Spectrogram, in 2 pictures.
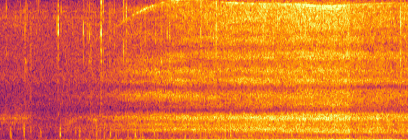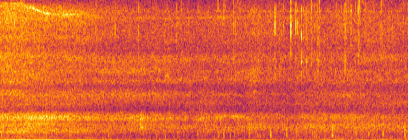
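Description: A motor vehicle driving past close by: a low engine hum with tyre noise that swells about a second in, then drops in pitch and fades after about five seconds.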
